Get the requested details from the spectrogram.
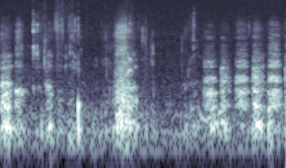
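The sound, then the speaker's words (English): A dog, Kaysen, makes a string of short, eager grumbling and whining vocal sounds mixed with breathy panting and mouth noises, with no one talking over it. “And it's hang on, Kaysen wants to say I.”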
